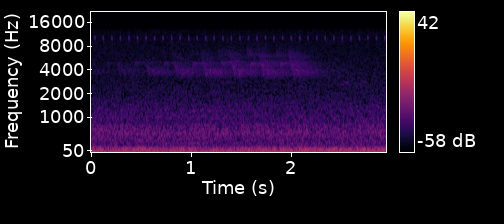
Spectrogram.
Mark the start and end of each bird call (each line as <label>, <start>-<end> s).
Ovenbird (Seiurus aurocapilla), 0.3-2.3 s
